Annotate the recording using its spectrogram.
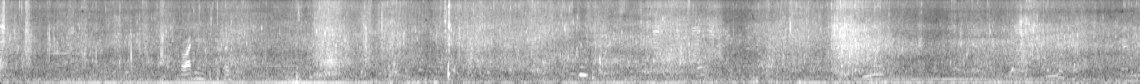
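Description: Small waves lap gently at a pebble shore.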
